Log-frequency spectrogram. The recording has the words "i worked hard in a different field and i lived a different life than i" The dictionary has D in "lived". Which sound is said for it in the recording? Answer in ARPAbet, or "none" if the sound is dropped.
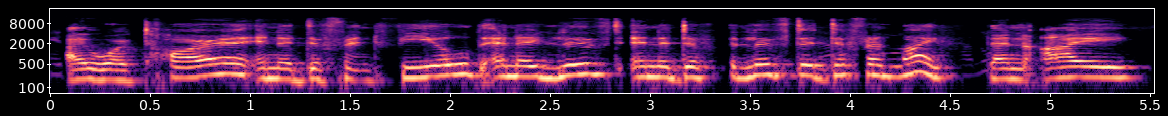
D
